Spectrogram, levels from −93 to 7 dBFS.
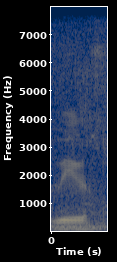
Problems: low volume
